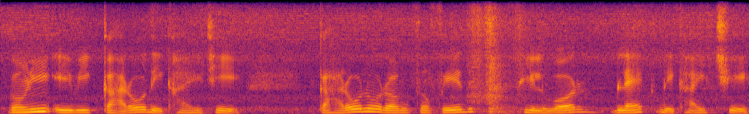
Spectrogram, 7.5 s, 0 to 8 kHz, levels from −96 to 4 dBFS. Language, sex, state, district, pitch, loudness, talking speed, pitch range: Gujarati, female, Gujarat, Valsad, 145 Hz, -20 LUFS, 105 wpm, 135-165 Hz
